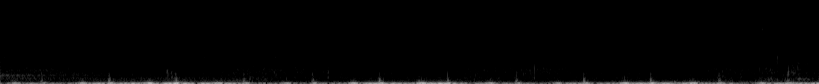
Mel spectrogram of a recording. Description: Every heartbeat is real, recorded up close with binaural microphones so it feels like you're right here with me while I whisper you to sleep with slow hand movements and calming personal attention.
